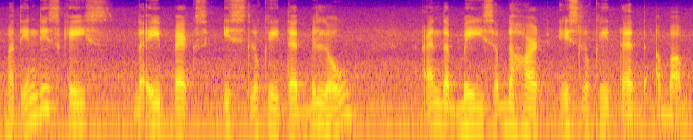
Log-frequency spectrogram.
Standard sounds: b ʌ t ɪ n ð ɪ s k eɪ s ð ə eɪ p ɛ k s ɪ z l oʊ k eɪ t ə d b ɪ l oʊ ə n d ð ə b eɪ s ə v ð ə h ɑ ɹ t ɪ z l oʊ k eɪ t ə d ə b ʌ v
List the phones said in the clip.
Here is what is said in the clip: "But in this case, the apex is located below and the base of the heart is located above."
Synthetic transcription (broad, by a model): b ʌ t ɪ n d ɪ s k eɪ s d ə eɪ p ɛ k s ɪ s l oʊ k eɪ t ə d b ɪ l oʊ ə n d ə b eɪ s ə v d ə h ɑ ɹ t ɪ s l oʊ k eɪ t ə d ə b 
